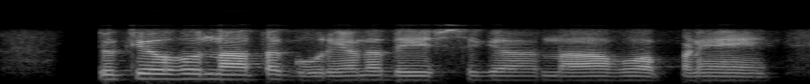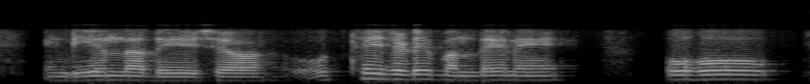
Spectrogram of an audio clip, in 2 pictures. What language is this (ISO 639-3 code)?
pan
